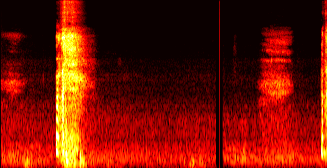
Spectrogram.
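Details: Asian boy with allergies: a single loud, sharp sneeze burst after a brief quiet inhale, then a softer breath and the start of another sneeze; allergic-type sneezing.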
